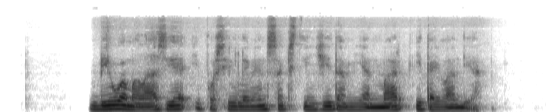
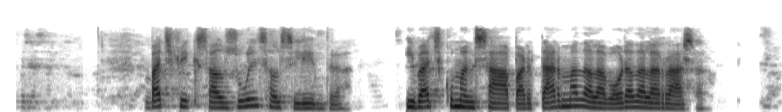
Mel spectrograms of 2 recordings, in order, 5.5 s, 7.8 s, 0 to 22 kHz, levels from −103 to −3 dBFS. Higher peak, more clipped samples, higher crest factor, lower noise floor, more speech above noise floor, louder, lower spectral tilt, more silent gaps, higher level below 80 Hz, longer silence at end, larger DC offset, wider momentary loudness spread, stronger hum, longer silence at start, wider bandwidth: second, -6 dBFS vs -2 dBFS; neither; about the same, 16 dB vs 18 dB; first, -86 dBFS vs -64 dBFS; first, 65 dB vs 45 dB; second, -22 LUFS vs -19 LUFS; first, -7 dB/octave vs -4.5 dB/octave; second, none vs 3.88-3.96 s; about the same, -60 dBFS vs -64 dBFS; about the same, 0.7 s vs 0.8 s; neither; about the same, 10 LU vs 9 LU; neither; second, 0.9 s vs 1.45 s; first, 11.5 kHz vs 8 kHz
